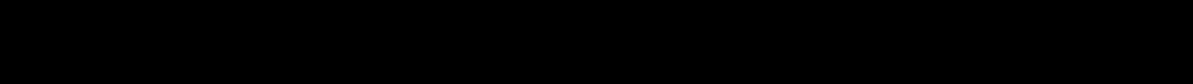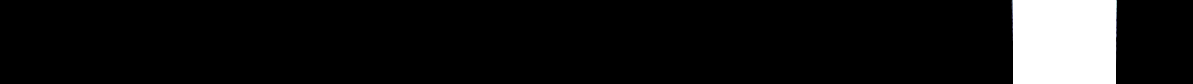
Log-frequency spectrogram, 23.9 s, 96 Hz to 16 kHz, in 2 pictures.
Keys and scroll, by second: 1.8 q, 2.5 alt+shift+d, 3.0 3, 7.0 1, 8.2 alt+d, 8.4 ctrl+s, 8.7 f, 16.1 r, 18.7 f, 21.4 w, 22.6 r.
